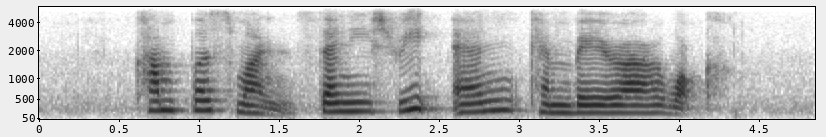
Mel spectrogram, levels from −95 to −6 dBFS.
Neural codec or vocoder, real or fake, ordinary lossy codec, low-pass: none; real; Opus, 16 kbps; 5.4 kHz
